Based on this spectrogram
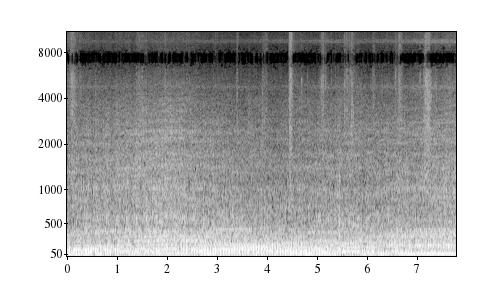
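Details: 1987 Ford LN9000 house-moving/wrecker truck, diesel, just revived after sitting in a field about 20 years: deep, steady rumble holding an even idle with no misfire or knock; running healthy after sitting.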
